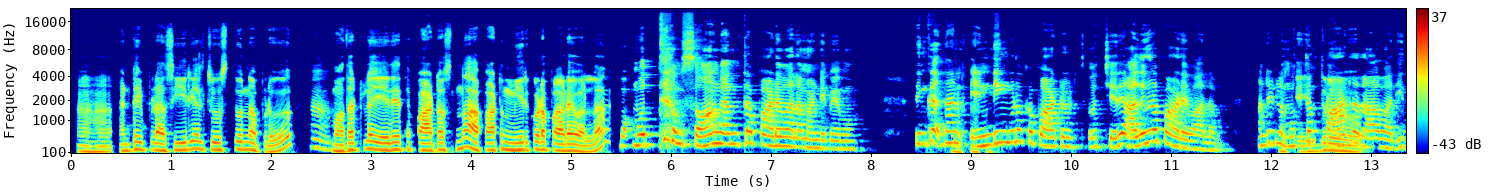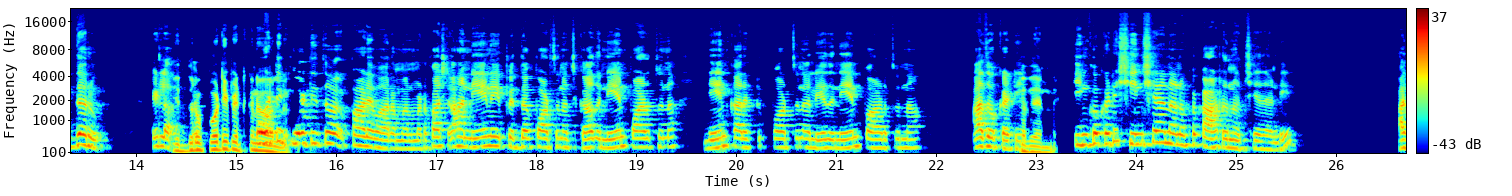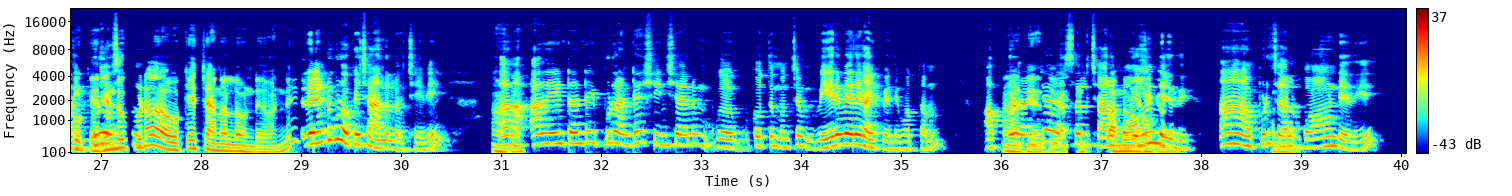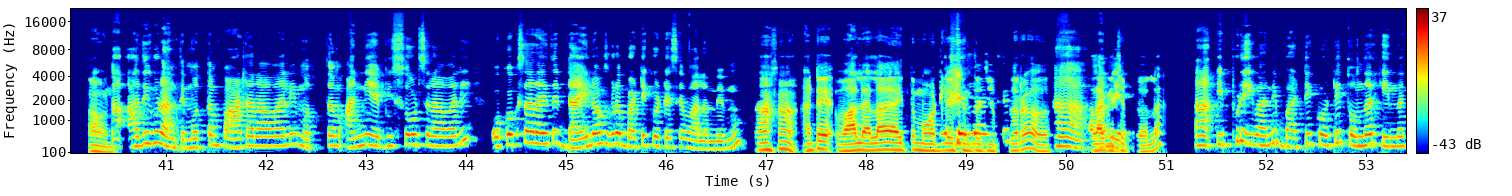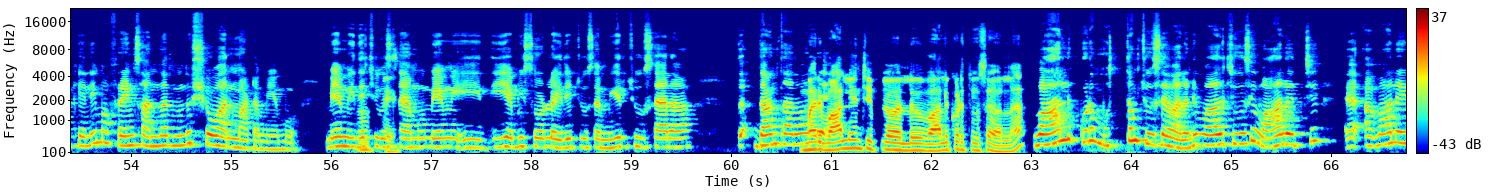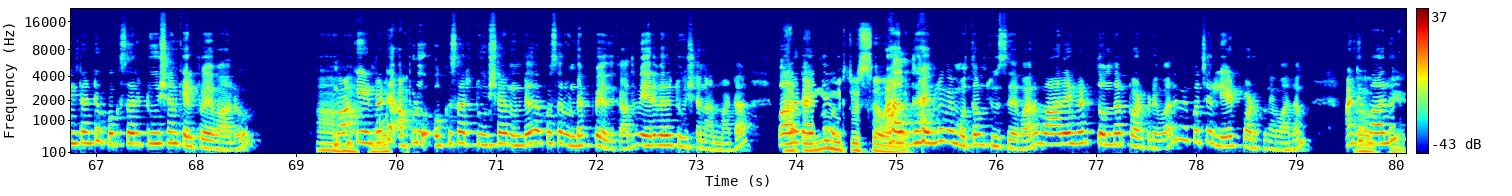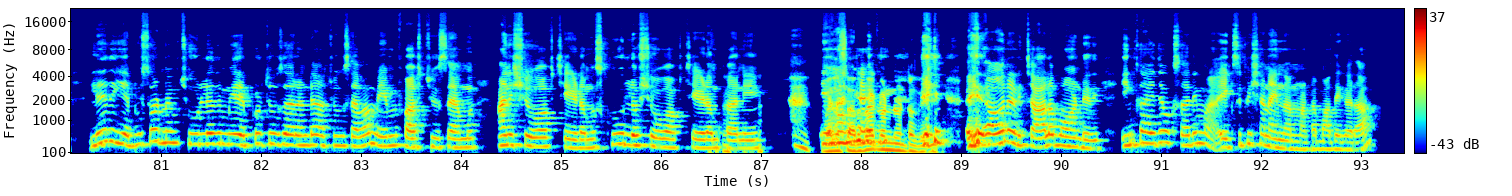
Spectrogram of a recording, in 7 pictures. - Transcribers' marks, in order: other background noise; in English: "సీరియల్"; in English: "సాంగ్"; in English: "ఎండింగ్"; giggle; in English: "ఫస్ట్"; in English: "కరెక్ట్‌గా"; in English: "కార్టూన్"; in English: "చానెల్‌లో"; in English: "చానెల్‌లో"; giggle; in English: "ఫన్"; in English: "ఎపిసోడ్స్"; in English: "డైలాగ్స్"; tapping; in English: "మోడ్యులేషన్‌తో"; in English: "ఫ్రెండ్స్"; in English: "షో"; in English: "ఎపిసోడ్‌లో"; in English: "ట్యూషన్‌కెళ్ళిపోయేవారు"; in English: "ట్యూషన్"; in English: "ట్యూషన్"; in English: "లేట్"; in English: "ఎపిసోడ్"; in English: "ఫస్ట్"; in English: "షో ఆఫ్"; chuckle; in English: "షో ఆఫ్"; laughing while speaking: "ఇవన్నీ అయితే ఎహ్ ఎహ్"; giggle; in English: "ఎక్సిబిషన్"
- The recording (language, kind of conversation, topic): Telugu, podcast, చిన్నప్పుడు పాత కార్టూన్లు చూడటం మీకు ఎలాంటి జ్ఞాపకాలను గుర్తు చేస్తుంది?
